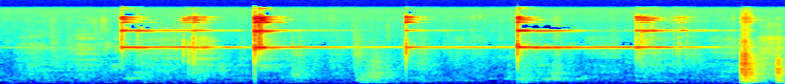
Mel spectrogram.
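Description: A single-pitched chime struck about seven times at uneven intervals, each strike ringing on and fading. A short clatter of knocks comes at the very end.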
